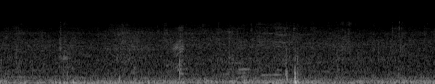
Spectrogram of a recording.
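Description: Faint distant voices of people talking over a steady low outdoor rumble, with one sharp knock about three seconds in.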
